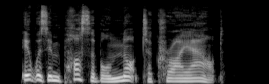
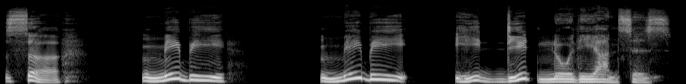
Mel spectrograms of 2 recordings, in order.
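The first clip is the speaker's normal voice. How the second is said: timid; much slower than usual. Acted. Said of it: "almost too afraid to say it".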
